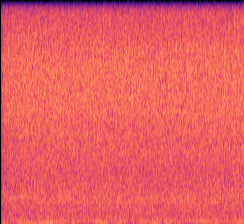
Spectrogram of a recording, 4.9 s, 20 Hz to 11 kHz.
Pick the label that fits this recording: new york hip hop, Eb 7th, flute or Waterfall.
Waterfall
